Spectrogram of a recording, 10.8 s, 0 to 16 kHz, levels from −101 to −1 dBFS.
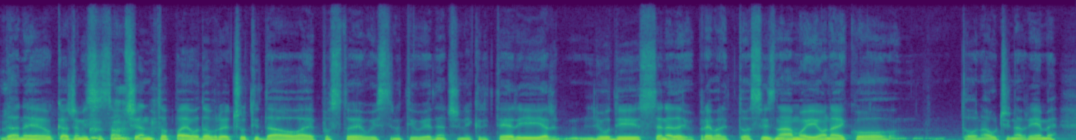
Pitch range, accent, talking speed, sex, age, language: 100-120 Hz, native, 190 wpm, male, 50-69, Croatian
